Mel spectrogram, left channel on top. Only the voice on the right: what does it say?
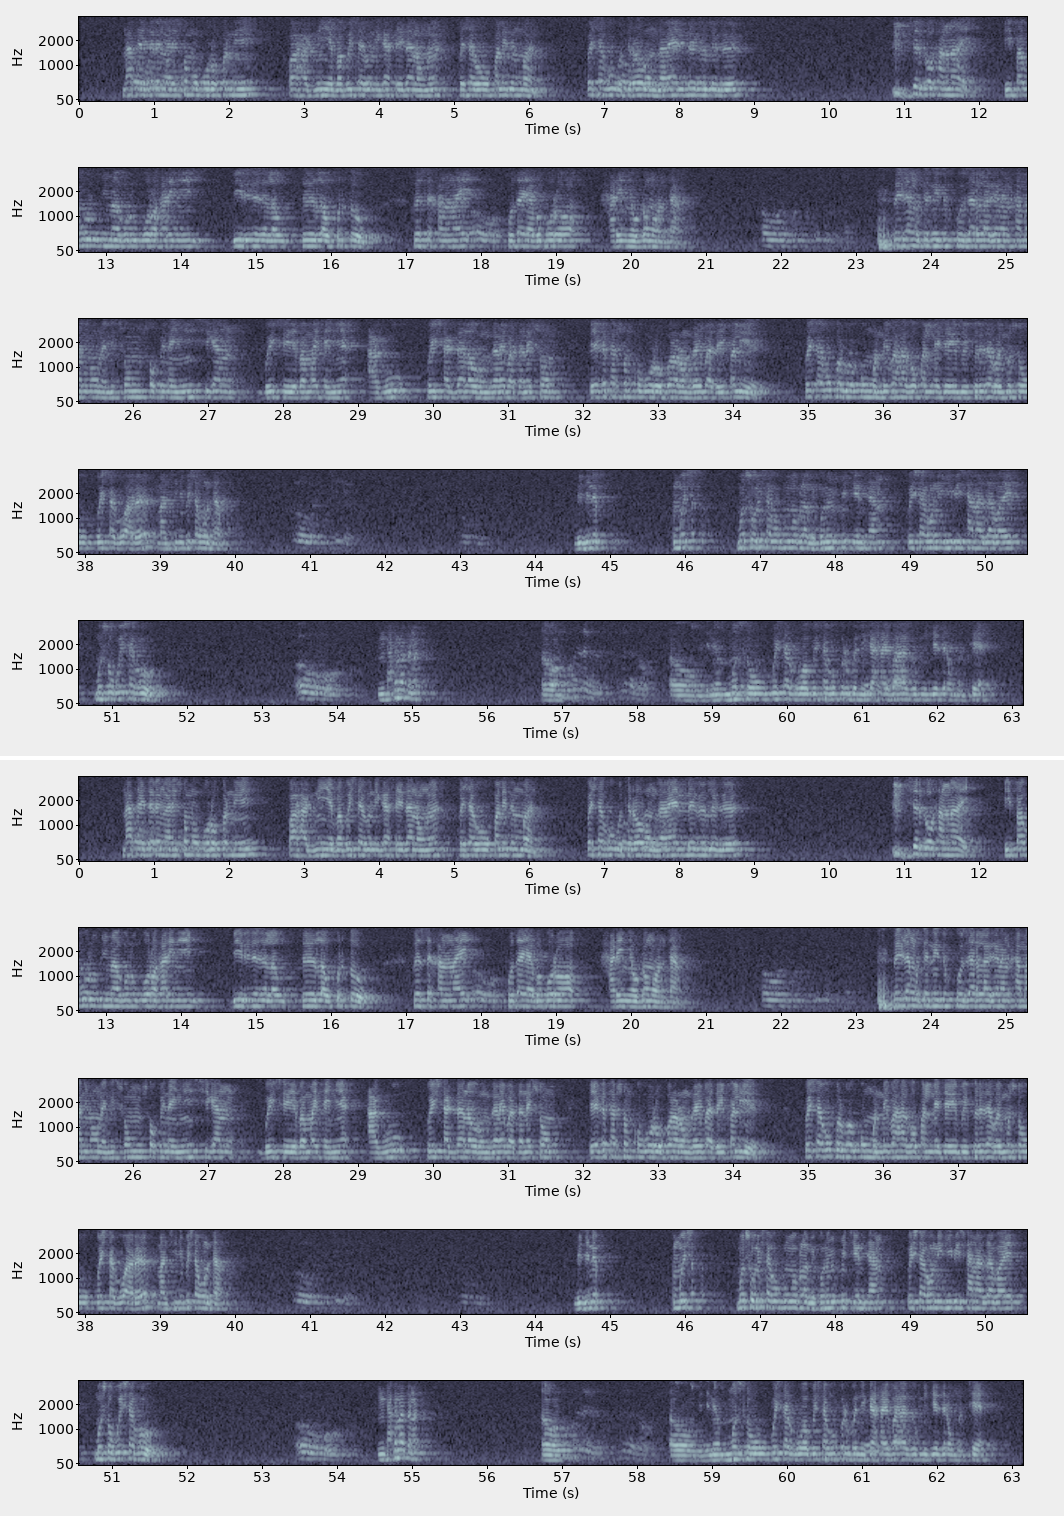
नाथाय
दोरोङारि
समाव
बर'फोरनि
बाहागनि एबा बैसागुनि गासै दानावनो बैसागुखौ फालिदोंमोन। बैसागु बोथोराव
रंजानाय
लोगो लोगो सोरगोआव थांनाय बिफागुरु बिमा गुरु बर' हारिनि बिर जोहोलाव जोहोलावफोरखौ गोसो खांनाय
हुदायाबो बर' हारिनियाव दङ नोंथां।
दैज्लां बोथोरनि दुखु जारला गोनां खामानि मावनायनि सम सफैनायनि सिगां बैसागु एबा मायथाइनि आगु बैसाग दानाव रंजानाय बाजानाय सम बे गोथार समखौ बर'फोरा रंजायै बाजायै फालियो। बैसागु फोरबोखौ
मोननै
बाहागोआव फालिनाय जायो बेफोर जाबाय मोसौ बैसागु आरो मानसिनि बैसागु नोंथां।
बिदिनो मोनो मोसौनि बैसागु बुङोब्ला बेखौनो मिथियो नोंथां बैसागुनि गिबि साना जाबाय मोसौ बैसागु।
नोंथांङा खोनादोंना?
औ
औ बिदिनो मोसौ
बैसागुआ बैसागु फोरबोनि
गाहाय
बाहागोनि गेजेराव मोनसे से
